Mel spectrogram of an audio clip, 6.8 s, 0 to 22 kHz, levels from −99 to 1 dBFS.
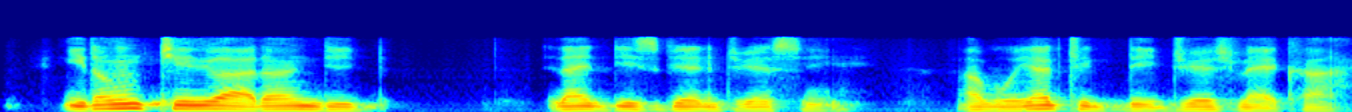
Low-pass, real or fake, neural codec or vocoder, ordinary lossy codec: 5.4 kHz; fake; codec, 16 kHz, 0.5 kbps, FunCodec, trained on Chinese and English, 25 frames a second; none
